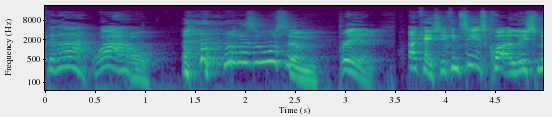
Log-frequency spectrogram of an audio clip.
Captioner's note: laughing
